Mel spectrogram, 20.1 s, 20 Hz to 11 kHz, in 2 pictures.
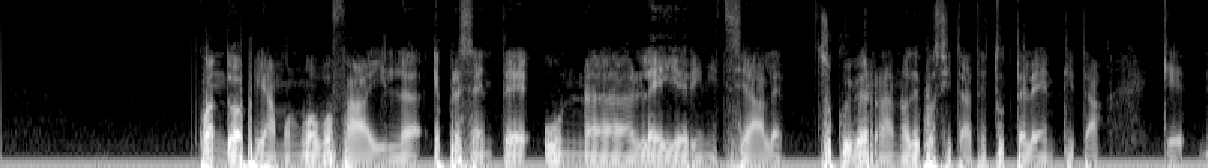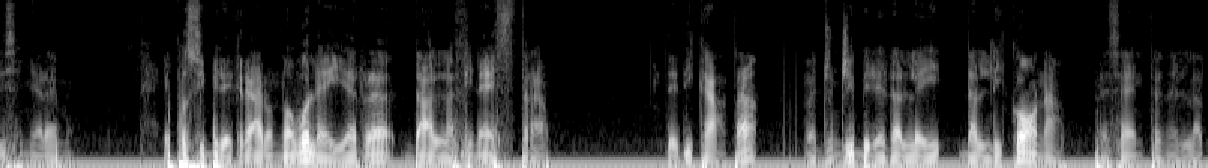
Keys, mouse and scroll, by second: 0.1 click.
